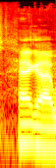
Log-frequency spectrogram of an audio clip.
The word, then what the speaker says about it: Haggai: Haggai, for your information, is not pronounced like that. It's minus an H, actually. Their H was silent, depending on where you find it in the word, and often when it's the beginning of the word. And so pronounce Haggai without the H, and what does it sound like? Sounds like an Aggie, right?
